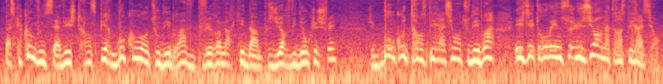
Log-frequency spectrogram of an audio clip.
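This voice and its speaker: A man with a Québécois French accent talks straight to the camera outdoors on a city street. His high voice is playful and self-mocking, and he hams up his jokes. Faint traffic noise hums in the background. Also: expressive, fast, creaky, mellow. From Quebec. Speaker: mindfulness speaker. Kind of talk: comedic vlog to camera.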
